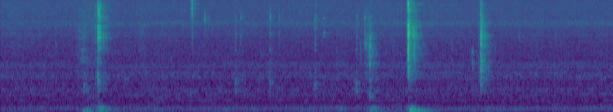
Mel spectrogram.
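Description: A few separate keystrokes on a computer keyboard: two close together about a second in, then three more a little apart, the loudest about five seconds in.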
